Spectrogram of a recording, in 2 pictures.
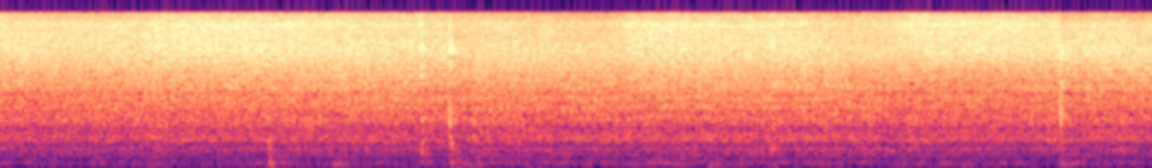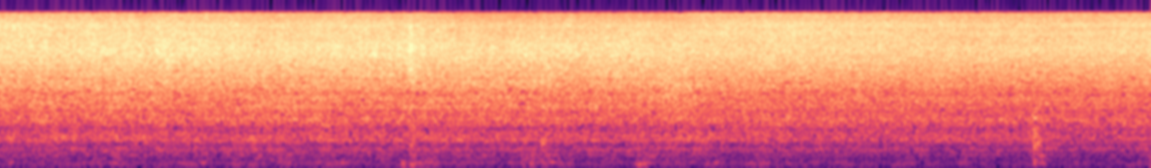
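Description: Meat and chopped vegetables sizzling in oil in a stainless steel pot, a steady hiss, while they are stirred with a spoon that clicks against the pot now and then.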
